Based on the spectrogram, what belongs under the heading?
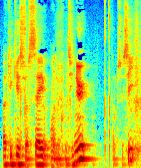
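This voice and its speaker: A man hosts a screen-recorded tutorial in a casual, direct way, talking to the viewer as a friend. He talks at a middling pitch. He pads his steps with small fillers and restarts. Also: expressive, moderate pace, creaky, slight background noise. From French-speaking. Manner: casual, addresses the viewer as tu, many fillers like donc and euh. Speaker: tutorial host.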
